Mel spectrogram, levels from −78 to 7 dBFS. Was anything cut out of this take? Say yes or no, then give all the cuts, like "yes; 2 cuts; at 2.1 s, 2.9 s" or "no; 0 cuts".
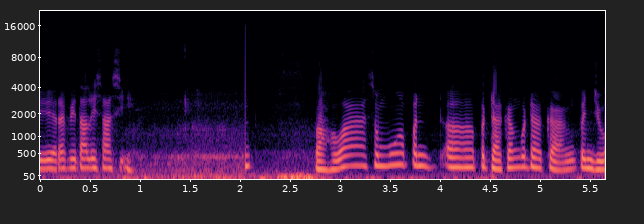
yes; 1 cut; at 2.1 s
